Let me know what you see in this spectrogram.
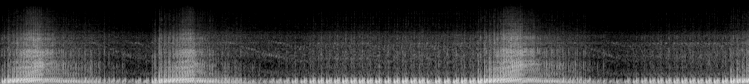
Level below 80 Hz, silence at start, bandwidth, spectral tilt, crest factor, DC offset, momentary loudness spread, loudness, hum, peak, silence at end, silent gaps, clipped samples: -28 dBFS; 0 s; 13 kHz; -7.5 dB/octave; 16 dB; under 0.1%; 13 LU; -18 LUFS; none; 0 dBFS; 0 s; none; under 0.1%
